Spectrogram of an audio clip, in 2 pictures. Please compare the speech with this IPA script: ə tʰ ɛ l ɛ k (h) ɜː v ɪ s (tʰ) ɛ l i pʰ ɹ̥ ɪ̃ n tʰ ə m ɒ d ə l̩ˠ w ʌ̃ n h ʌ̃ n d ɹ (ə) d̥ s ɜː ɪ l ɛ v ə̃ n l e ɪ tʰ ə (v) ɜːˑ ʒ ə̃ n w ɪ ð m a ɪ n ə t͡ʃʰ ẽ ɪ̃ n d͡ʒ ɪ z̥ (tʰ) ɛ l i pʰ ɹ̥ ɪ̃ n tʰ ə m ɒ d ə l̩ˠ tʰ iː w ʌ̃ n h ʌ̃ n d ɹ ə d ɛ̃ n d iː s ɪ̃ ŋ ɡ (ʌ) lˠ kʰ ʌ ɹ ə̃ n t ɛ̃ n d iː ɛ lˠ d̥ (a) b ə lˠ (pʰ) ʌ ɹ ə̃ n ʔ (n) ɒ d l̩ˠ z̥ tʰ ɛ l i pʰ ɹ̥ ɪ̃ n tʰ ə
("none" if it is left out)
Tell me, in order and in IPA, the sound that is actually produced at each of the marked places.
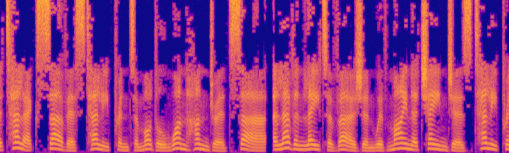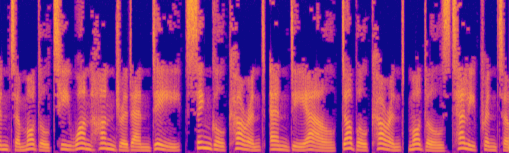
s, tʰ, ə, v, tʰ, ə, ʌ, kʰ, m

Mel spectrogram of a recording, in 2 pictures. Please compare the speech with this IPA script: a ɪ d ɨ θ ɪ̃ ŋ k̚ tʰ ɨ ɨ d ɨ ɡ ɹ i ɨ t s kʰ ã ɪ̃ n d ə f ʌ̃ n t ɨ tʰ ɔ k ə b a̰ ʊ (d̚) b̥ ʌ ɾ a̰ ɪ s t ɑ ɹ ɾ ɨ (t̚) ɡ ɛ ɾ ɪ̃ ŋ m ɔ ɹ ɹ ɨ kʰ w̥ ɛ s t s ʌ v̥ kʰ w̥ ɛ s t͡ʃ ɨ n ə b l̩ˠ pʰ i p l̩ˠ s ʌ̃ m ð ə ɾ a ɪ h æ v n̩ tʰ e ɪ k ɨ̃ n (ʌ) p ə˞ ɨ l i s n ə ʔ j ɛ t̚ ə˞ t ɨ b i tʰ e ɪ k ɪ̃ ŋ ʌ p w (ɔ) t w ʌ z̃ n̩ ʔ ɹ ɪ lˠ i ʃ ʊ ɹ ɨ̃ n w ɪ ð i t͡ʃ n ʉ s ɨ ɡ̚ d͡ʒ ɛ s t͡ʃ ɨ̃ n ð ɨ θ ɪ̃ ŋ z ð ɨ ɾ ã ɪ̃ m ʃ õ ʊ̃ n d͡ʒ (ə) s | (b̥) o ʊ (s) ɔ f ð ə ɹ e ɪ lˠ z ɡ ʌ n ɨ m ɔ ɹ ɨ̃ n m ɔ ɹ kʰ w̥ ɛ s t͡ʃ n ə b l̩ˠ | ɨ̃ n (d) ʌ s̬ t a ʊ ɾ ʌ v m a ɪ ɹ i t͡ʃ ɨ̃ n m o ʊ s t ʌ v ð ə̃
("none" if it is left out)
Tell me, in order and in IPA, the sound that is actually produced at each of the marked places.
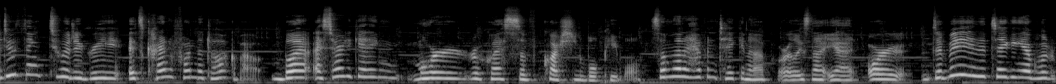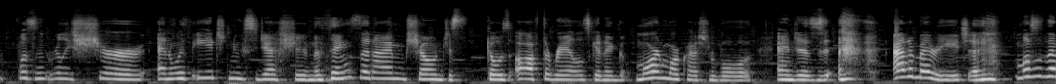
t̚, d̚, ʌ, ʌ, ʌ, ɡ̥, z, d͡ʒ

